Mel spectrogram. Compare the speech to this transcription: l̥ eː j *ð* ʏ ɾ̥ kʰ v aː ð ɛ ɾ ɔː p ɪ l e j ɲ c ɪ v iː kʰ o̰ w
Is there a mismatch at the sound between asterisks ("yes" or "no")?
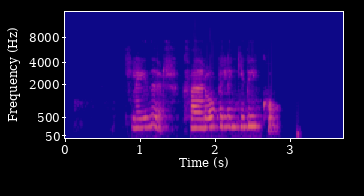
no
